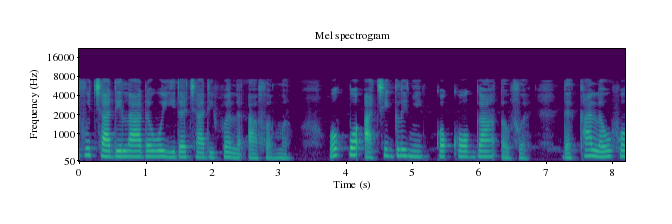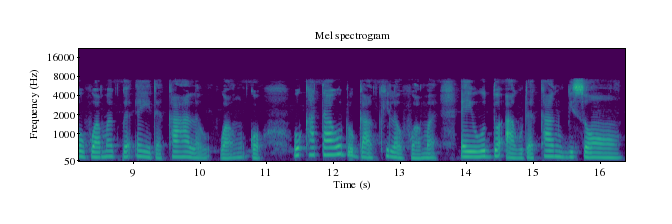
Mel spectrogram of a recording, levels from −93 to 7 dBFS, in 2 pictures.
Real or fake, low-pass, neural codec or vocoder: real; 7.2 kHz; none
